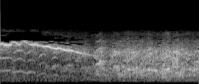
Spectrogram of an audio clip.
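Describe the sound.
A person imitates a frightened horse's whinny: a high, wavering cry that slides downward over about a second, then breaks into a breathy, fluttering rasp. It is fairly loud.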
